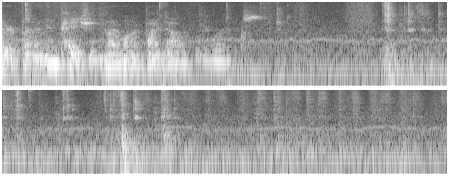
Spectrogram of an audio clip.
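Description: A small brush scratches and taps against a hard surface.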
